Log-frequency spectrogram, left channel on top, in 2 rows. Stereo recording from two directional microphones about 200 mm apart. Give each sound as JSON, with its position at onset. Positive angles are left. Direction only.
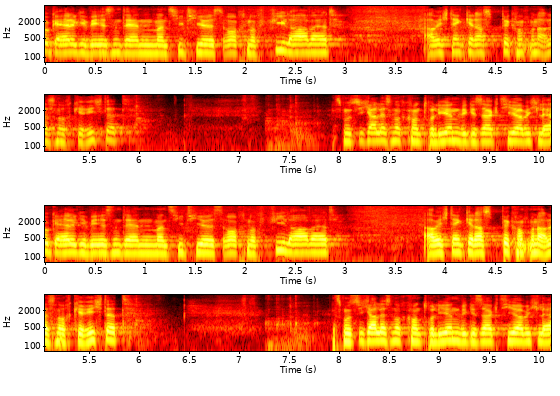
{"t": 0.0, "sound": "speech", "side_deg": -15}
{"t": 3.7, "sound": "a man's voice", "side_deg": -30}
{"t": 8.0, "sound": "speech", "side_deg": -35}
